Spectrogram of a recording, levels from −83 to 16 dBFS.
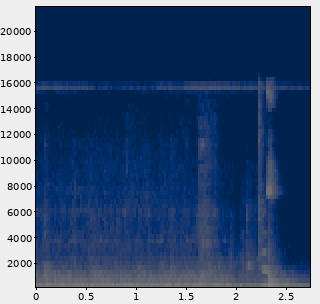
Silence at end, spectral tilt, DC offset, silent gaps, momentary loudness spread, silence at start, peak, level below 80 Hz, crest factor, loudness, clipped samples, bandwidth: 0 s; -6 dB/octave; under 0.1%; none; 3 LU; 0 s; -20 dBFS; -44 dBFS; 16 dB; -38 LUFS; under 0.1%; 16.5 kHz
